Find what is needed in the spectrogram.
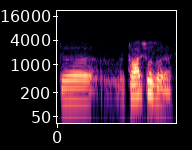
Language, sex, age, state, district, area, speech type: Kashmiri, male, 60+, Jammu and Kashmir, Budgam, rural, conversation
